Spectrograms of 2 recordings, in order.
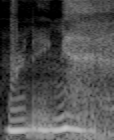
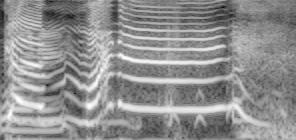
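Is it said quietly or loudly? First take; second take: quietly; loudly. First: It is said fairly quietly. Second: It is said loudly.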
